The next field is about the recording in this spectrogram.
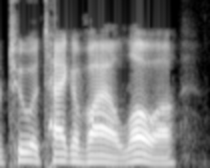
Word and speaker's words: Tagovailoa: Well, Ryan Fitzpatrick, who's been coming in and out for Tua Tagovailoa.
